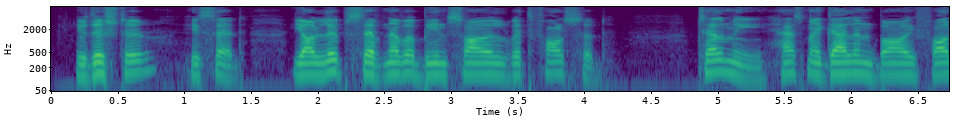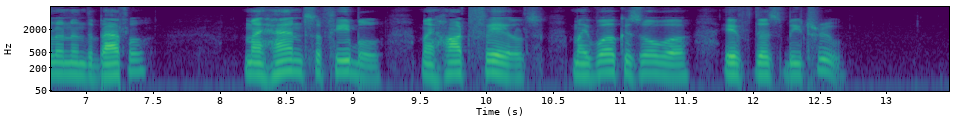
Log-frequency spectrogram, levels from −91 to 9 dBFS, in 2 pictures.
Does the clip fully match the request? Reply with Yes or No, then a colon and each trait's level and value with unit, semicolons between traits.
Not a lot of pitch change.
Yes: narrow, 1.9 semitones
